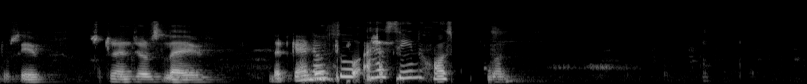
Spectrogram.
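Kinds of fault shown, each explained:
Echo leak: A faint delayed copy of the speech, trailing by 369 ms and roughly 25 to 35 dB below it, surfaces in short scraps at 2.53, 3.32, 4.90 and 5.88 s, likely loudspeaker pickup that the far end's echo canceller did not fully remove.
Speech suppressed in double talk: The speech drops by up to about 40 dB from 3.37 to 4.24 s and again from 4.64 to 4.90 s, roughly 1.2 s in total, likely because the echo canceller could not separate local talk from echo and attenuated both.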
